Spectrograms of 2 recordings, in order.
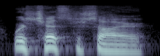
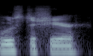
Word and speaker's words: Worcestershire: Like there's that one person like, no, it's actually pronounced Worcestershire. Worcestershire. Actually, it's What? Worcestershire.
